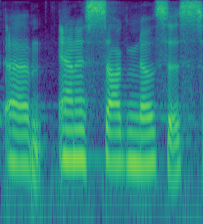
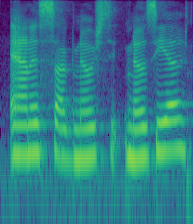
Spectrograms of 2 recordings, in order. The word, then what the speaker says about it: anosognosia: But they have this condition called anosognosis. I have the hardest time saying it, but anosognosia.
